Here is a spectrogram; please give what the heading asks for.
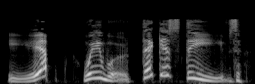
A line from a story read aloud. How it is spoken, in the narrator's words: Burnt Oak chuckled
